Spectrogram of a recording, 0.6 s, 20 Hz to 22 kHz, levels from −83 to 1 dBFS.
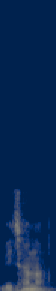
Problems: none marked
